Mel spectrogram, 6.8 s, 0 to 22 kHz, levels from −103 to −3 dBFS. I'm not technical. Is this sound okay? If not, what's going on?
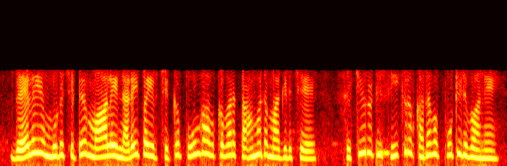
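No. The call used the G.723.1 codec, an old internet-phone method that squeezes speech into very little data and cuts everything above 4 kHz. Throughout the clip the speech sounds muffled and hoarse, and consonants come out blurred.

Around 3.26 s there is VoIP packet loss concealed by the speech codec. One piece of the call, about 30 ms long, went missing, and the decoder filled the gap by guessing from the previous piece. That produces a brief buzzy or noisy, fading sound, and the speech stays weak or warped until about 3.52 s while it recovers.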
